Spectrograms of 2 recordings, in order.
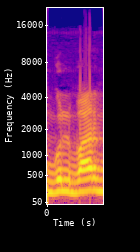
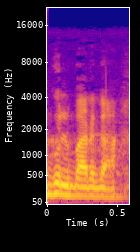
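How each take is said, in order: First: गुलबर्ग ending on the g, without the final aa; common mispronunciation. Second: गुलबर्गा with a final long aa after the g; correct place name. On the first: Teacher quoting how many people say the place name, mispronounced without final aa. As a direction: say गुलबर्ग cut short of its last vowel. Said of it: "बहुत से लोग गुलबर्ग भी बोलते हैं". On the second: Teacher correcting students on the place name, pronounced with final aa. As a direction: finish गुलबर्गा on an open aa. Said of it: "और वो होता है गुलबर्गा". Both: Shown as a demonstration.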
